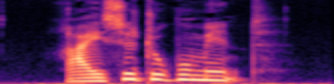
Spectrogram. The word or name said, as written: rejsedokument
